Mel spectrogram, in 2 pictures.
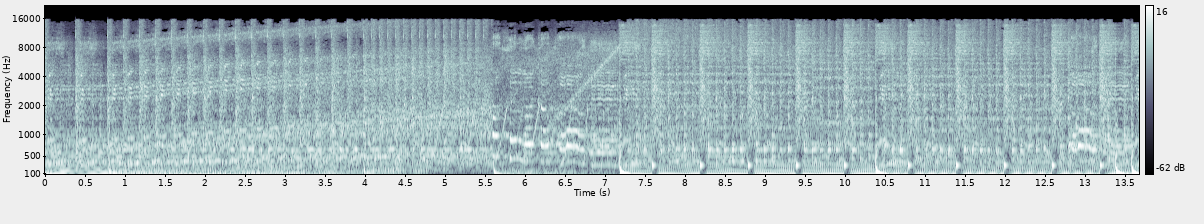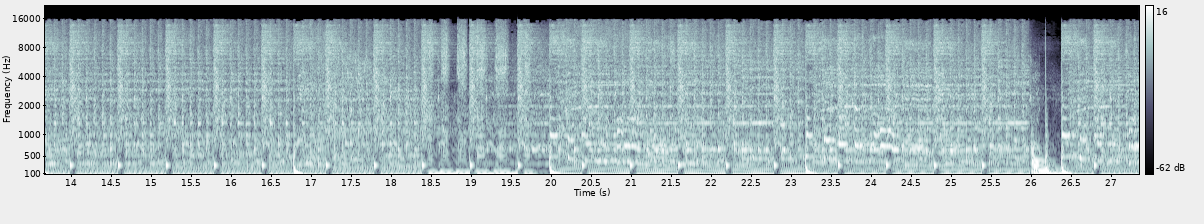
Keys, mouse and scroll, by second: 0.0 double click, 2.7 right click, 4.0 double click, 8.3 double click, 8.6 shift+click, 8.9 shift+right click, 12.6 ctrl+click, 14.3 right click, 15.1 F2, 15.9 right click, 17.2 scroll down 1, 17.6 alt+click, 17.9 alt+right click, 20.4 double click, 20.6 shift+F2, 21.9 double click, 24.9 ctrl+k.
